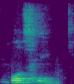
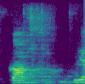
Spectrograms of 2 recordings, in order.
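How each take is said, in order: First: Teacher saying कॉफी with a rounded ओ, "kofi"; कॉफी with the o sound. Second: Teacher saying काफी with a plain आ, "kaafi"; काफी without the o. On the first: Teacher showing students कॉफी with the ओ sound, clearly rounded. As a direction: say कॉफी with the open ओ vowel of English coffee. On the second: Teacher showing students काफी without the ओ, a plain आ. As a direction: drop the ओ and say काफी with an open आ. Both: Shown as a demonstration. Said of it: "कॉफी में से ओ की मात्रा ये हटा दें".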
